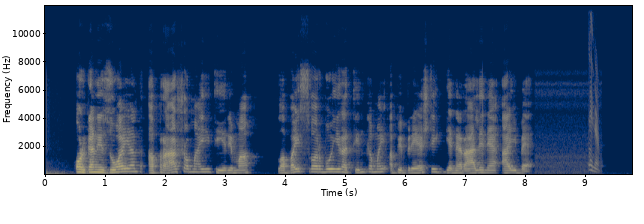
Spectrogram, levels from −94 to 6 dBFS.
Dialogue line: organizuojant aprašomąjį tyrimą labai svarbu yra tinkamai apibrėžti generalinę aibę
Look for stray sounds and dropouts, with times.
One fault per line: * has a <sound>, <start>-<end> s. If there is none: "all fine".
* has a chirp, 9.1-9.3 s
